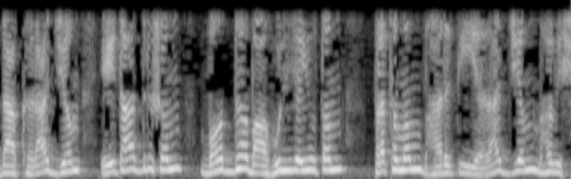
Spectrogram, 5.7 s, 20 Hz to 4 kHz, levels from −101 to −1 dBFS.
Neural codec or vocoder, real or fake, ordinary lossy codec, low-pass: none; real; none; 3.6 kHz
